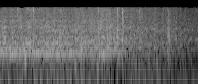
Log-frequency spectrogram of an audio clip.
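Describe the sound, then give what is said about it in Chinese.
A startled pigeon takes off in a flurry of rapid, papery wingbeats, a busy flutter that gradually trails off as it hurriedly flies away. No one speaks. “鸽子吓了一跳，慌忙展翅飞走了。”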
